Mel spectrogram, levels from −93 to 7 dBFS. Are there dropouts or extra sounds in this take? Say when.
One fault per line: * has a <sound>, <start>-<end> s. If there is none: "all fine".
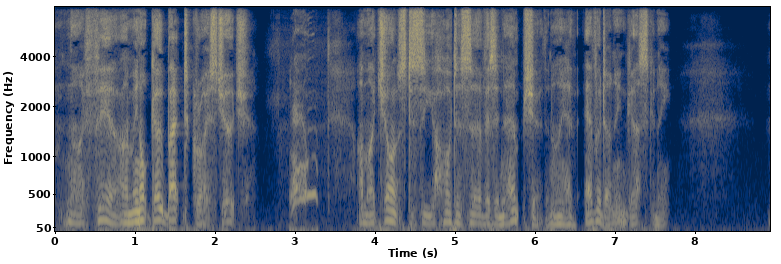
* has a bark, 2.9-3.3 s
